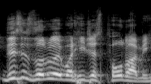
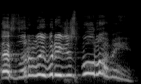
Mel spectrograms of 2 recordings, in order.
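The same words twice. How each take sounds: First: Said in the usual way. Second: High-pitched, fast, through laughter; laughing. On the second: Real, not acted. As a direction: say it while cracking up. Repeats line while laughing.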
